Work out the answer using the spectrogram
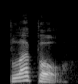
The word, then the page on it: blepw: greek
